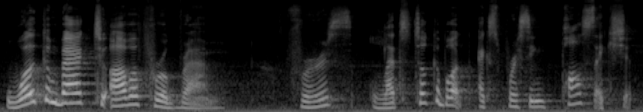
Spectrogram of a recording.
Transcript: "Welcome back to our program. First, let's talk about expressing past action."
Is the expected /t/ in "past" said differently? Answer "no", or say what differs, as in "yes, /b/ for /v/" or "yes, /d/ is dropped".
yes, /t/ is dropped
